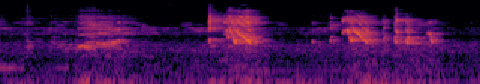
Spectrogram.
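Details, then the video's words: Pet budgerigars making happy sounds: scratchy squawks and chattering chirps in four uneven bursts, harsh and broadband, with quiet pauses between, in a small indoor room. "cute budgies making happy sounds#budgies singing talking and chirping"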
